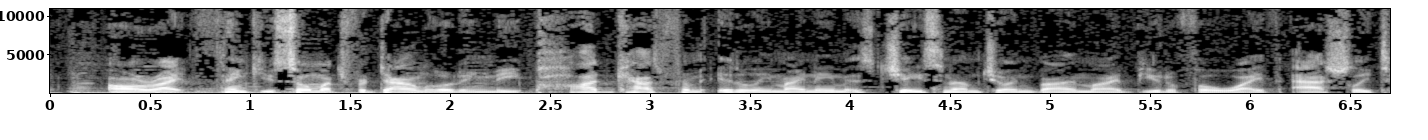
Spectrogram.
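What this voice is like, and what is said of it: Polished radio announcer voice. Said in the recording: “You kind of have your radio voice on.”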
